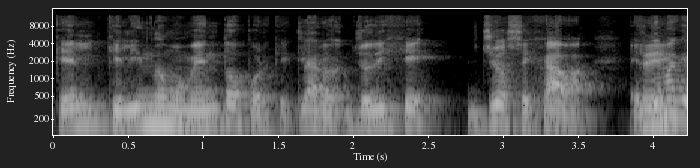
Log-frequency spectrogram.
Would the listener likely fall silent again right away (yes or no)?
yes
